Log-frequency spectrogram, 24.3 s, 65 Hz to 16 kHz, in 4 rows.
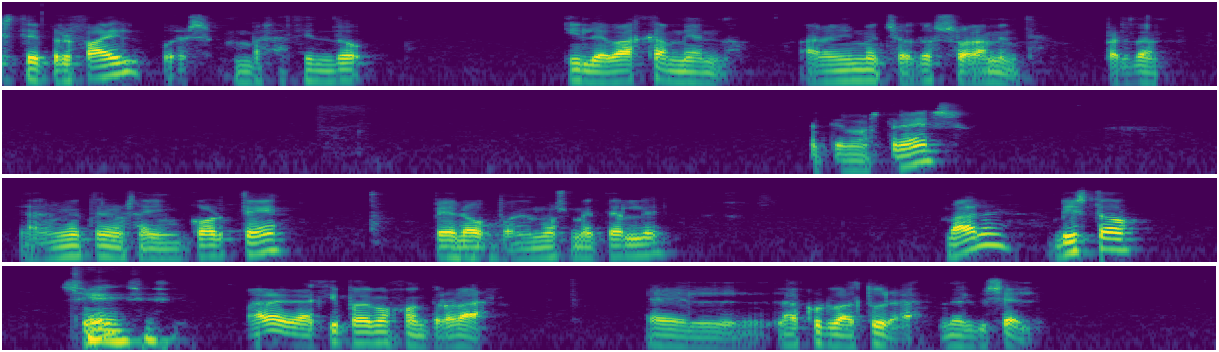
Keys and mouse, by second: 5.9 ctrl+z, 12.7 middle click, 16.7 click.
